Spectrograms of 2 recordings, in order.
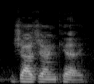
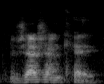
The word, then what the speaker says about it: Jia Zhangke: Well, what it made me feel is the how do you pronounce the director's name? Jia Zhangke. Jia Zhangke.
